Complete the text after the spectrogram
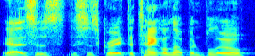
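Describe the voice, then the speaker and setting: A man's voice: deep voice, little pitch movement, normal speed. A man hosting a podcast, chatting casually and rambling with many fillers. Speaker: podcast host.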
